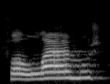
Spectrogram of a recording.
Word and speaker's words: falam: stress to the middle, falamos, eles falam. You have to stress falam.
